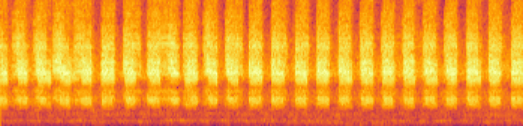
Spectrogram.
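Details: Summer song of the Provençal grey cicada. Loud, high, gritty buzzes pulse in a quick, even beat of roughly five per second, with clean gaps between bursts and no other clear sounds.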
